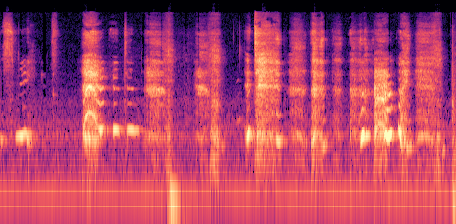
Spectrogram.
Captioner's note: breathless giggling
